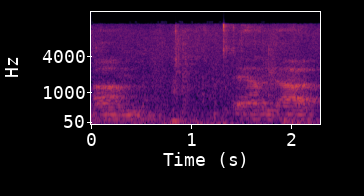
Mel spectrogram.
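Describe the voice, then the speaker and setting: A man giving a wry, halting memorial speech full of anecdotes, often pausing to clear his throat. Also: fairly low pitch, completely flat delivery. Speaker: eulogy speaker, science reporter. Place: community hall memorial gathering. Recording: echoey hall, distant mic, hiss.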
